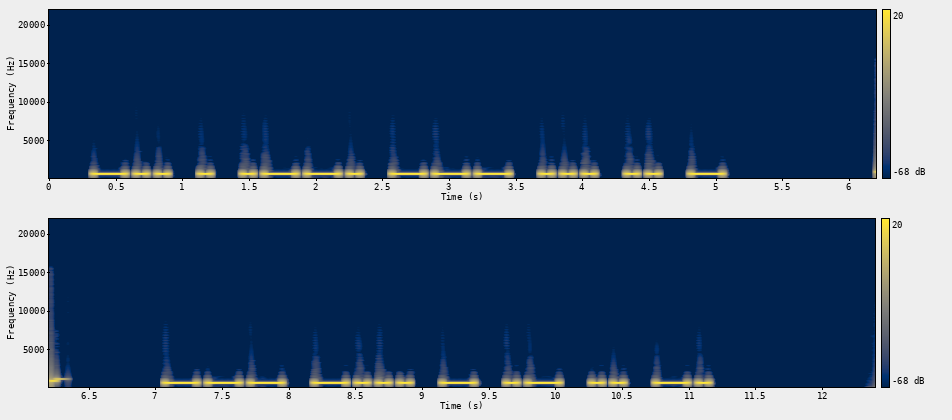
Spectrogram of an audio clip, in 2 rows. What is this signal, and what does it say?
Morse code, heard as a keyed tone, about 16 wpm, 700 Hz. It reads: DEPOSIT OBTAIN
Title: Sentences from Top 1300 Words - New Word Drill - 15wpm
